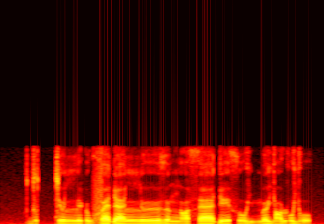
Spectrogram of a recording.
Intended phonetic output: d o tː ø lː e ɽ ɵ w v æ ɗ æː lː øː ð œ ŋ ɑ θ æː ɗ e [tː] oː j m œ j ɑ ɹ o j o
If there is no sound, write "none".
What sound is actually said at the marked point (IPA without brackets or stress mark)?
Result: θ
